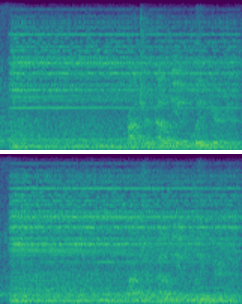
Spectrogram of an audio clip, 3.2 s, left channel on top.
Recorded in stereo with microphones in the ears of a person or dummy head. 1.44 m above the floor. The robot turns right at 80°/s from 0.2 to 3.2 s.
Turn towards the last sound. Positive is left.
turn(degrees=180)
